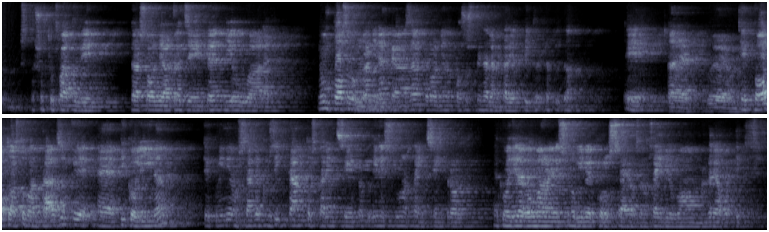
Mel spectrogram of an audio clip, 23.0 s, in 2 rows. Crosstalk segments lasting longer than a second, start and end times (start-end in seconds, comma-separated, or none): none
